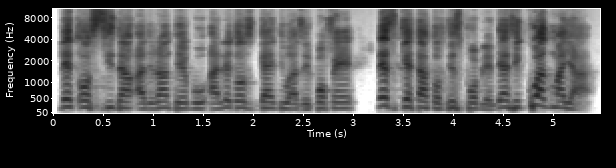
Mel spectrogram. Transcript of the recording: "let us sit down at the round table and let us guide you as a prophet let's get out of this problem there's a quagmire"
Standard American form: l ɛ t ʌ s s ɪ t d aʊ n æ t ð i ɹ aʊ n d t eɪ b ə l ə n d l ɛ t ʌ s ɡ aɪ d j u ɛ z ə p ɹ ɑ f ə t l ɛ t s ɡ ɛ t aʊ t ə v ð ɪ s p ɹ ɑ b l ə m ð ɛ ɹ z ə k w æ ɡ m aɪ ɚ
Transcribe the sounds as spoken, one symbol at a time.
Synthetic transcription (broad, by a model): l ɛ t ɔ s s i t d aʊ n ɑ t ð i ɹ aʊ n d t eɪ b ə l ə n l ɛ t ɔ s ɡ aɪ d j u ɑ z ə p ɹ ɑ f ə l ɛ t s ɡ ɛ t aʊ t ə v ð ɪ s p ɹ ɑ b l ə m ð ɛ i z ə k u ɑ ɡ m aɪ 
